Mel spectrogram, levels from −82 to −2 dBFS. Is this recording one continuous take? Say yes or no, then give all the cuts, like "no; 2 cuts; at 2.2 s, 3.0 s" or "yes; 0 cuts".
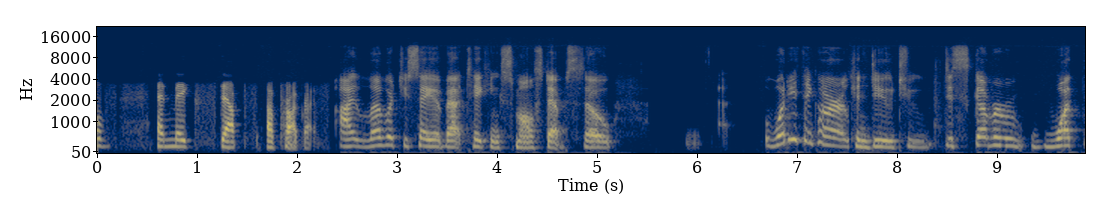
no; 3 cuts; at 1.2 s, 2.3 s, 7.5 s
